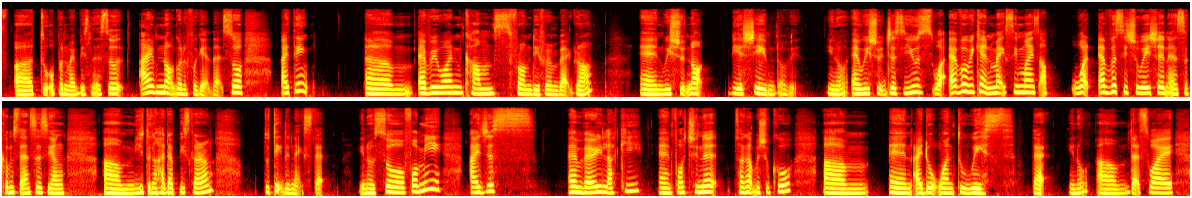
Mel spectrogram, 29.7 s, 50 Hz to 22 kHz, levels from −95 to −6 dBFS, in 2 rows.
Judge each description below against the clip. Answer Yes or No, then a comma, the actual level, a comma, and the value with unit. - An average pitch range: Yes, average, 3.6 semitones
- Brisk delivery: Yes, fast, 165 wpm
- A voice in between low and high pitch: No, high, 210 Hz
